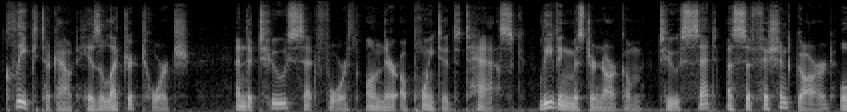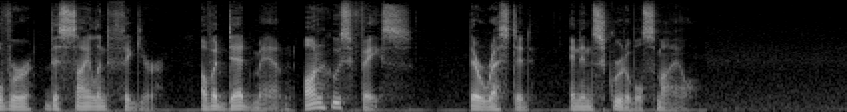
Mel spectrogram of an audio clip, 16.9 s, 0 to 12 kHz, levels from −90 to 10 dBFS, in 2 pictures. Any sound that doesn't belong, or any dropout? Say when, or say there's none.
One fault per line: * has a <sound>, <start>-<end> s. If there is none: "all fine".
all fine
